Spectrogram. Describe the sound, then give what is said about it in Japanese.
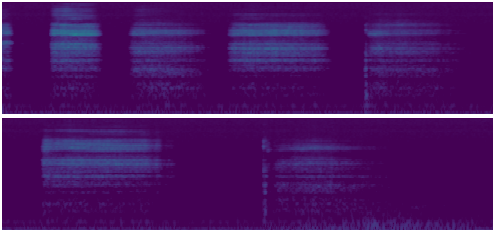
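Deep, slow breathing, someone steadying their nerves with six long, breathy inhale-and-exhale bursts separated by short pauses, with no talking. “深呼吸をした方がいいですよね。”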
